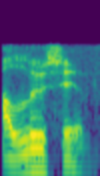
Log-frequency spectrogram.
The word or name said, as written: allusive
